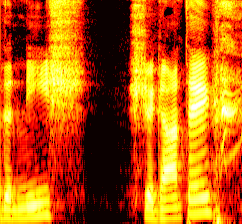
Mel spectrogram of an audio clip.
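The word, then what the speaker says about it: Aneesh Chaganty: I'm going to go with Anish Chigante.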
